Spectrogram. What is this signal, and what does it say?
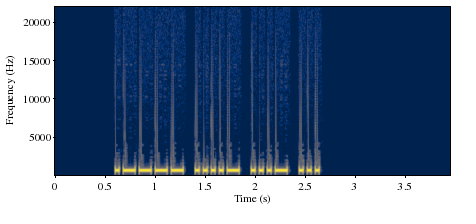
Morse code, heard as a keyed tone, about 29 wpm, 700 Hz. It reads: 14VS
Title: Four Challenging Letter-Number Combinations 30wpm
